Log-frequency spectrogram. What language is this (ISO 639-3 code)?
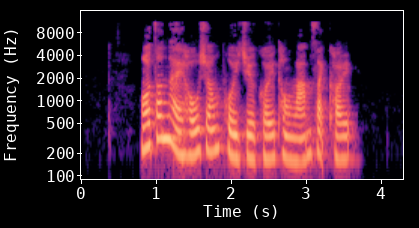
yue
